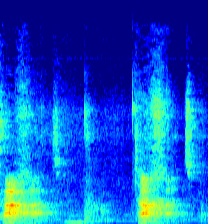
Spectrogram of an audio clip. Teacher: Again, medium length vowel. It's going to sound like you're leaning on the first syllable.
